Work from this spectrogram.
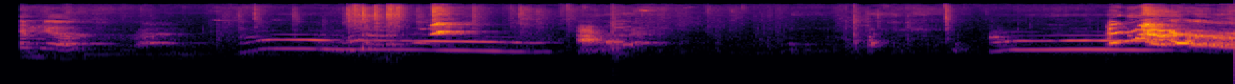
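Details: Dog vocalizing while being bathed in a utility sink, described as singing: long, steady howling tones held about a second each, with splashing and short human voice sounds between them.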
